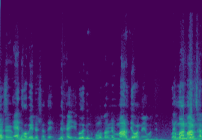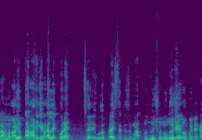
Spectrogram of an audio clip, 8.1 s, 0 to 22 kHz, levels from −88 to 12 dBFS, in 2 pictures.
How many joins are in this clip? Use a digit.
2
